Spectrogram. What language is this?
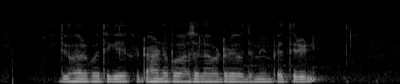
Sinhala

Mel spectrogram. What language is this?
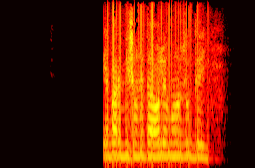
Bangla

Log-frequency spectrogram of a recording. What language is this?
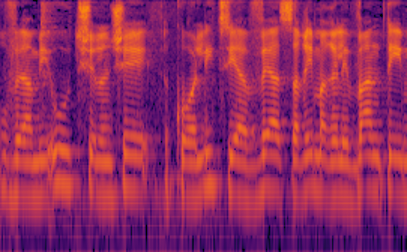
Hebrew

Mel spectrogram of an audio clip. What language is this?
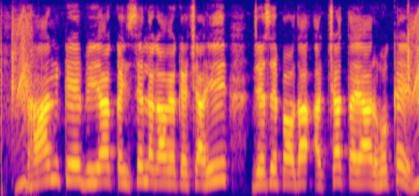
Bhojpuri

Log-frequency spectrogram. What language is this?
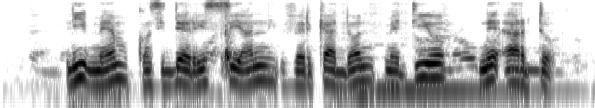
Esperanto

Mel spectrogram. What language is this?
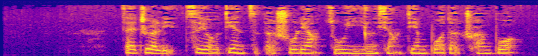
Chinese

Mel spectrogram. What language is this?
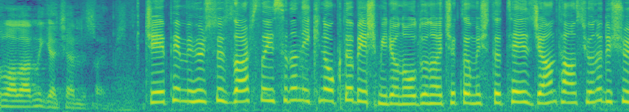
Turkish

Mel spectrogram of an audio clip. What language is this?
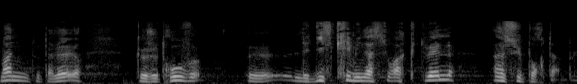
French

